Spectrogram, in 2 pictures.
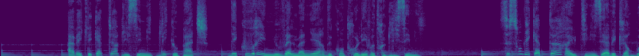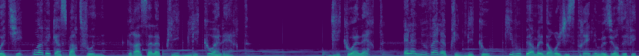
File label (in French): e-learning, voix off; Posée; Guidant, rassurante; Démos de voix off féminine; Glycopatch – installation de l'application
